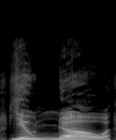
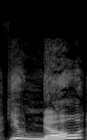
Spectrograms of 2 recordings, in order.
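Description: First: YOU leading, then a falling tune on know; exasperated falling echo. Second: KNOW higher, rising into a question; incredulous echo question. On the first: Daughter challenging mom's calm answer, exasperated falling know. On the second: Daughter echoing mom's answer, incredulous rising KNOW. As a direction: throw "know" back as a disbelieving question. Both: Acted.

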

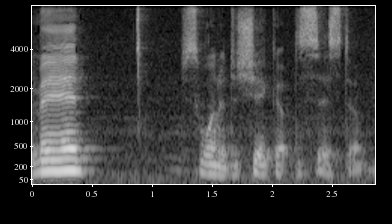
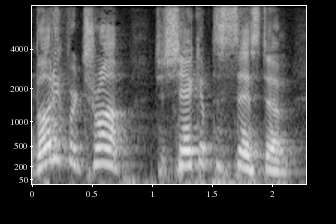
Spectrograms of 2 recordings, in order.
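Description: First: Very soft, low excuse; mock sheepish mumble. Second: Said in the usual way. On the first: Dispensary manager explaining his vote, soft mock mumble. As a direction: let it fall away into a quiet, low mumble. Voices Trump-voting dispensary manager's lame answer.

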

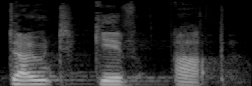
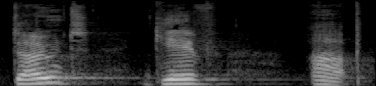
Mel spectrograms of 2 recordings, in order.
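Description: First: Said in the usual way. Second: Louder, urging repeat; emphatic. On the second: Shown as a demonstration. Preacher urging the church, louder, not to give up. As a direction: press the words out with force.

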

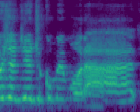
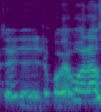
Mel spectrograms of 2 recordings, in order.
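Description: First: Much higher, gleeful shout; celebrating. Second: Very high, breathy squeal, dropping softer; celebrating. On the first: Host celebrating the politician's fall, high gleeful cry. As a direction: crow it out in triumph. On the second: Host repeating the celebration to viewers, high soft squeal. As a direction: squeal it like you can't contain the joy. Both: Real, not acted. Celebrating Dallagnol losing office.

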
